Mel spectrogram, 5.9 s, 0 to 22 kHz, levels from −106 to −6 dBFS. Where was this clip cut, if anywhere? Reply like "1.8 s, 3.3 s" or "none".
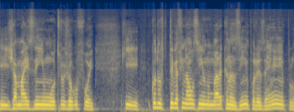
2.4 s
